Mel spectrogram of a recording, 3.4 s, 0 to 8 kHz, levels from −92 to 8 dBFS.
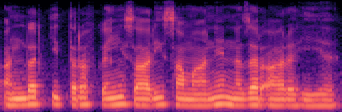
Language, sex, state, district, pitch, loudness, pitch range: Hindi, male, Jharkhand, Ranchi, 130 Hz, -17 LUFS, 120-135 Hz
